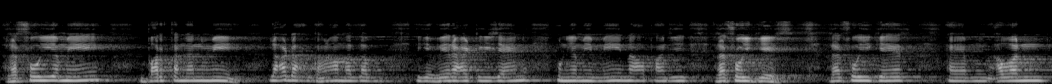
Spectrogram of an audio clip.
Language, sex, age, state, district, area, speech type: Sindhi, male, 60+, Rajasthan, Ajmer, urban, spontaneous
